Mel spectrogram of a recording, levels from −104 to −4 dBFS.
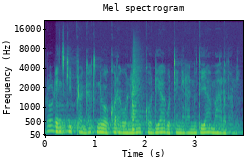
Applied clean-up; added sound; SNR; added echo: none; Snare drum; 10 dB; none.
